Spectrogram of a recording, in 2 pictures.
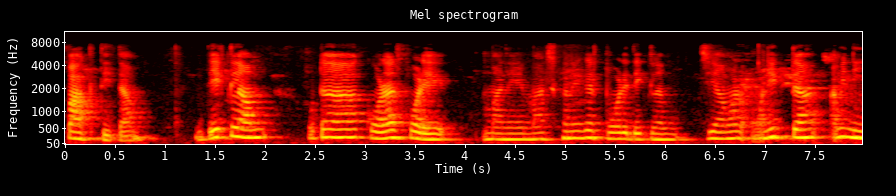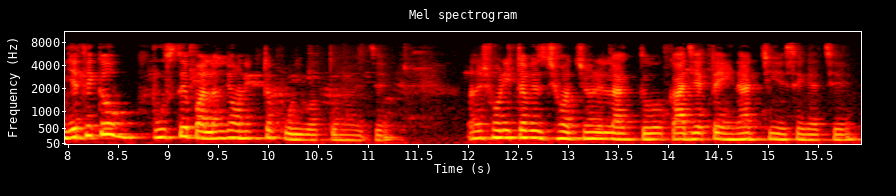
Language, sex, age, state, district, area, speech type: Bengali, female, 45-60, West Bengal, Darjeeling, rural, spontaneous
